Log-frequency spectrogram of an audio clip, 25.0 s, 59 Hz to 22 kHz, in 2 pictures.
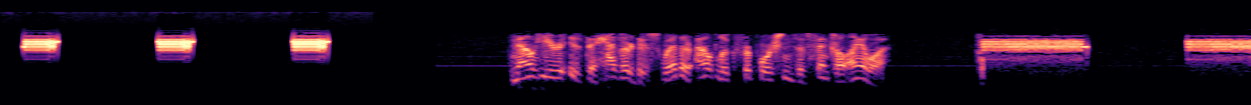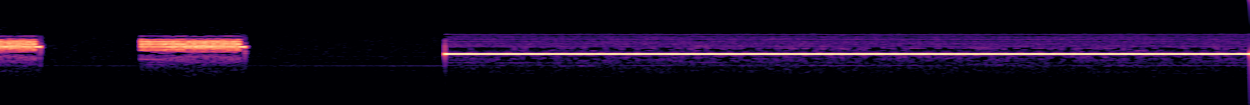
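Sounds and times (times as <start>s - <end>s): steady warning alarm tone: 9.8s - 10.9s, 11.9s - 13.0s, 13.9s - 15.0s.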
